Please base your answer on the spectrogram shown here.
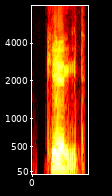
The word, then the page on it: gait: American English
